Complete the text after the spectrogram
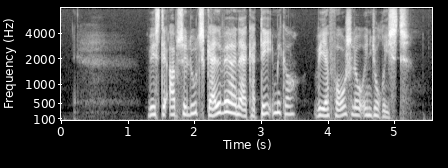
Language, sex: Danish, female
